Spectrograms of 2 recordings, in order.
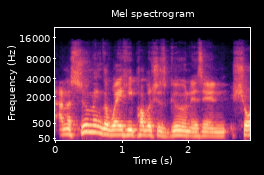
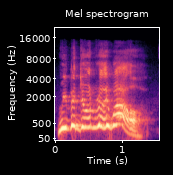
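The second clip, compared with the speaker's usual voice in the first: defensive protest; 5 dB louder than usual. Real, not acted. Defensive protest, high pitch.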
